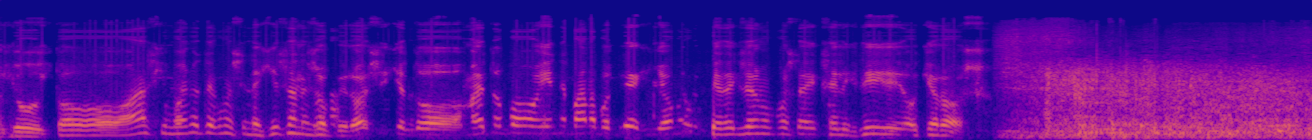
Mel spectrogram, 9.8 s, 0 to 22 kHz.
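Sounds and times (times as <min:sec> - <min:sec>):
speech: 0:00.0 - 0:08.4
thunder rumbling during a dry lightning storm: 0:07.5 - 0:09.8.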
